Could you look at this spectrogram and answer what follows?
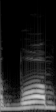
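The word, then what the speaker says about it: bomb: बी ओ एम बी बम नहीं पढ़ लीजिएगा बम पढ़ा जाएगा बम उसके बाद देखिए टी एच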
